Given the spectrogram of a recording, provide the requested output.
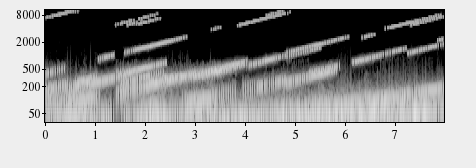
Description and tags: Created with coagula from original and manipulated bmp files. Seductive space frog with deviant paraphilias.
fetish, alien, synth, space, image, frog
